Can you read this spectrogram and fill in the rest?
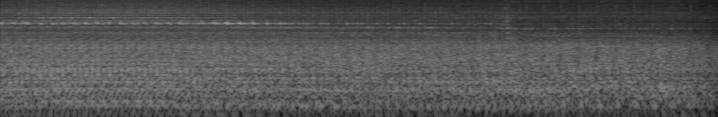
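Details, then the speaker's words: Simplex model steam locomotive converted to a GWR Prairie tank, test run with refitted blast nozzle: steady high-pitched squeal over rapid chuffing exhaust at high speed; acoustic squeal from the blast nozzle. "i've refitted the blast nozzle have a listen now yes it's definitely an acoustic problem"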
